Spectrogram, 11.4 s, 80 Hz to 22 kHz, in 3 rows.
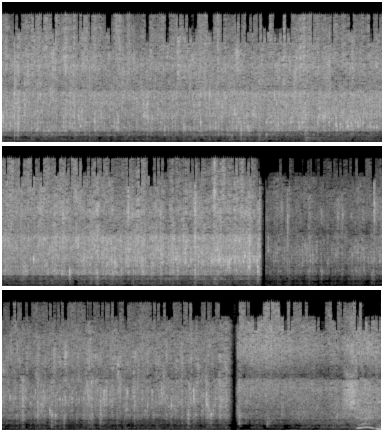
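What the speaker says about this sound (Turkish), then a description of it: "1 yemek kaşığı salçamızı ekliyoruz ve karıştırıyoruz" Tomato paste being stirred into melted margarine in a pot for tarhana soup gives a steady, loud broadband sizzle, with a softer stretch after about six seconds and a brief scrape near the end.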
